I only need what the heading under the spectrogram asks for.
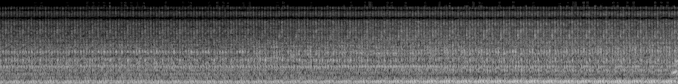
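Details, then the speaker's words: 2017 Ram 3500 Cummins diesel just after changing both fuel filters and priming the system: steady, even idle clatter with no stumbling or hunting, no air in the fuel system; normal idle. "Time to start it up, make sure we don't have any air in the system."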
